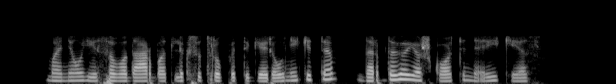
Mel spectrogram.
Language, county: Lithuanian, Kaunas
